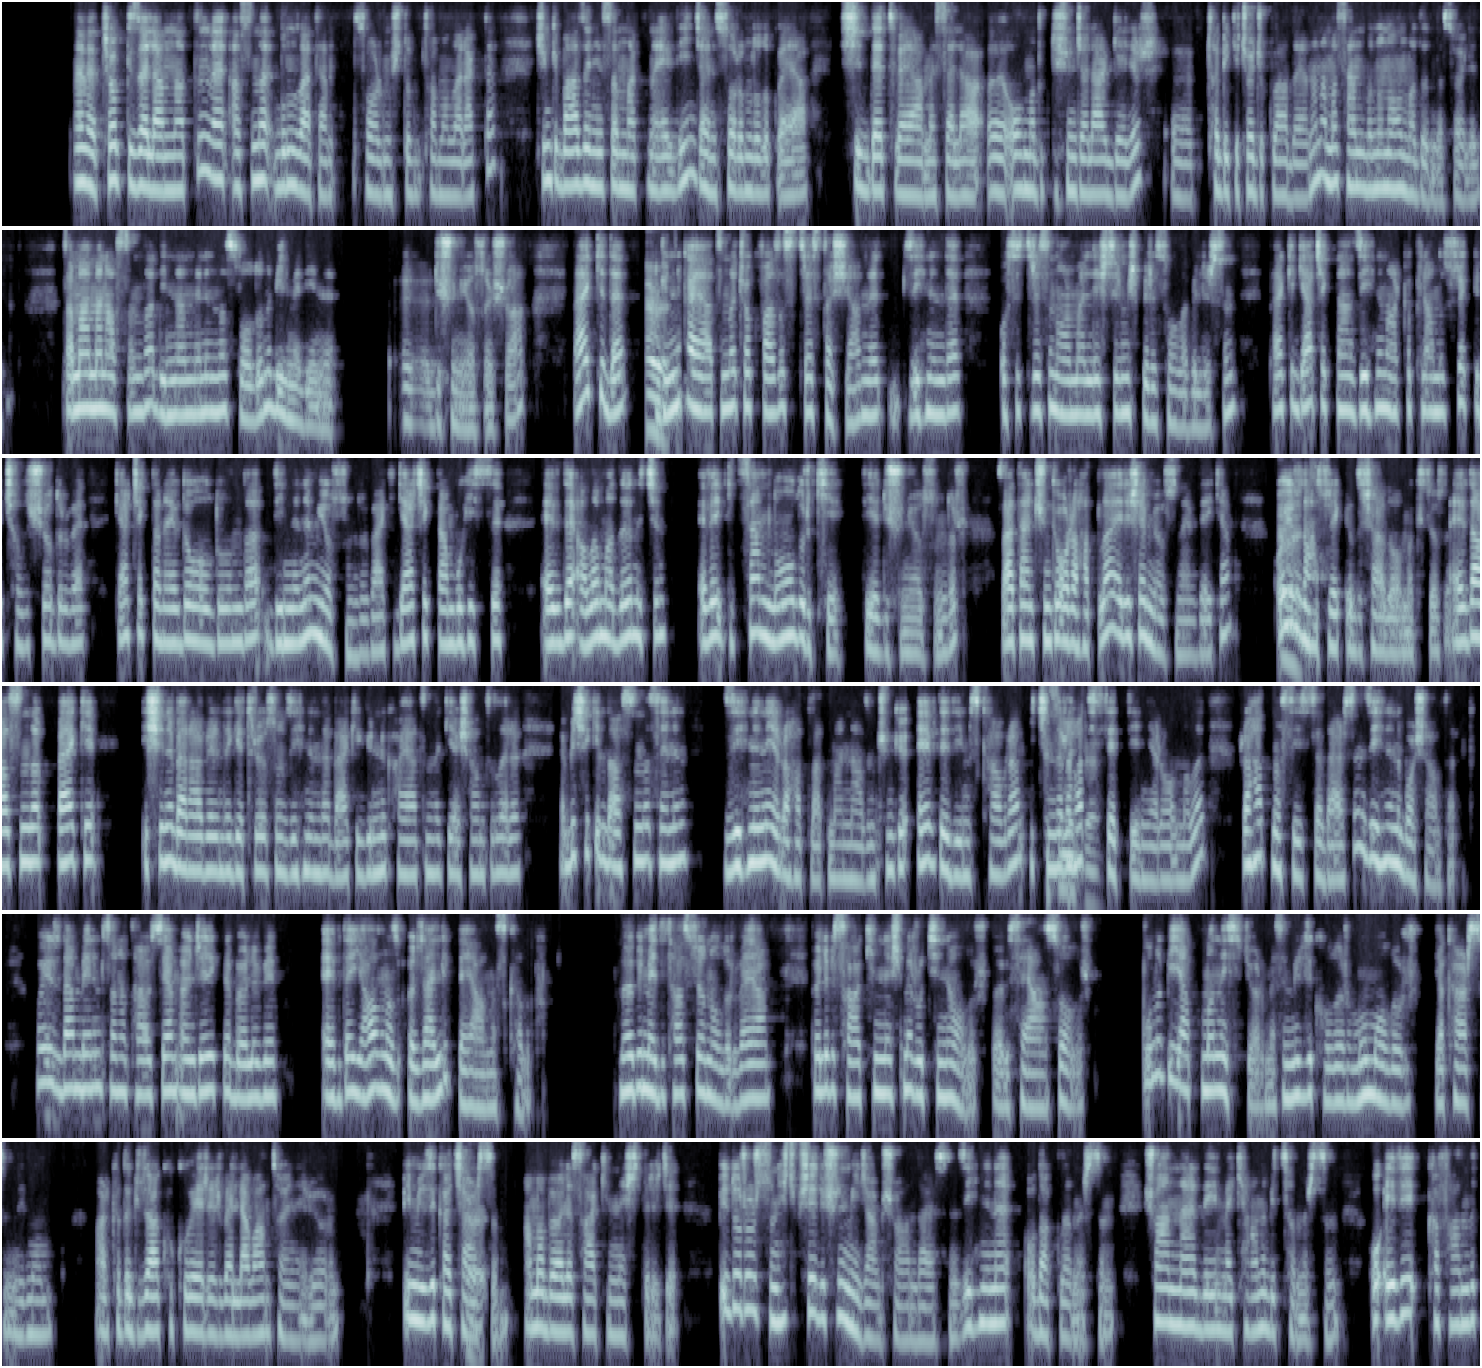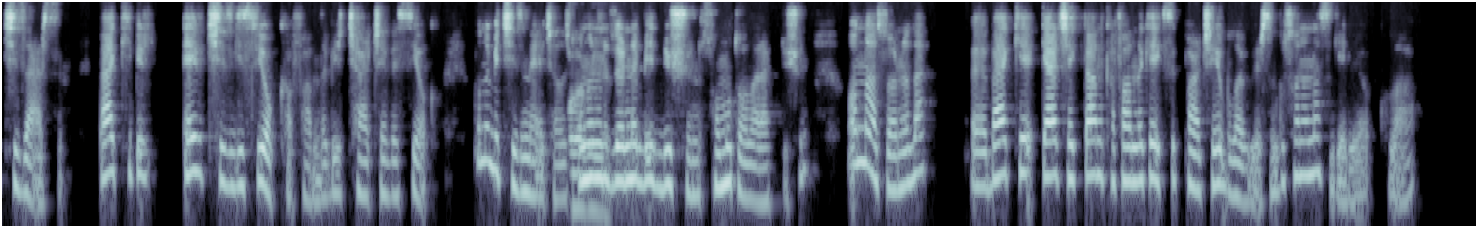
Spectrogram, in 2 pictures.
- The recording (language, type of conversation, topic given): Turkish, advice, Evde dinlenmek ve rahatlamakta neden zorlanıyorum, ne yapabilirim?
- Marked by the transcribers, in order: other background noise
